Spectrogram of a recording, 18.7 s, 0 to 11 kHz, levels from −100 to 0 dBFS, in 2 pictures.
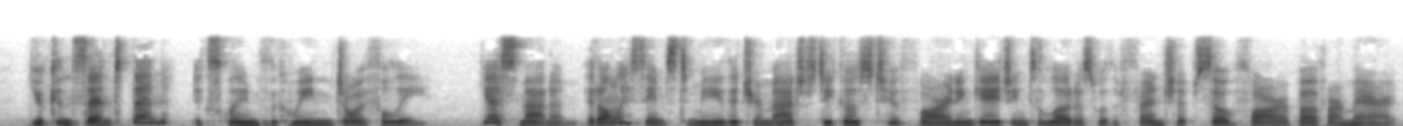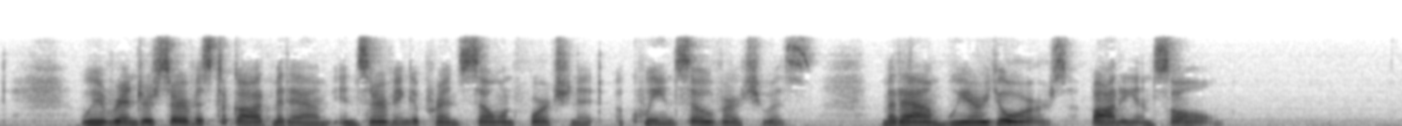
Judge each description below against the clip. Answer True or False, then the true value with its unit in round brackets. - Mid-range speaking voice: False (220 Hz)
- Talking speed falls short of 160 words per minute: False (180 wpm)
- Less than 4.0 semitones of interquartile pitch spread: True (3.6 semitones)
